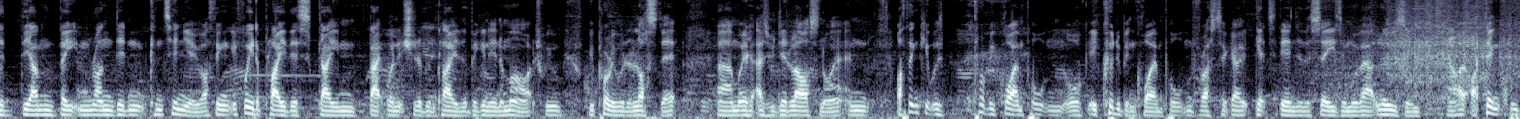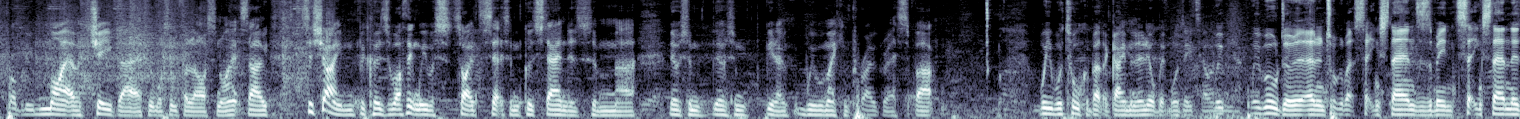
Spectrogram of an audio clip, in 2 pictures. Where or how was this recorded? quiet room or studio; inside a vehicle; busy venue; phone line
busy venue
